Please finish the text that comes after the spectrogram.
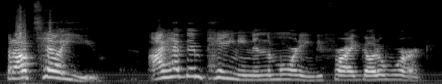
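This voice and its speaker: A woman voicing a stern young man, the twins' older brother, who speaks in firm, measured tones. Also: on the high side, bright, forceful tone, highs cut off. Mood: explaining.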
